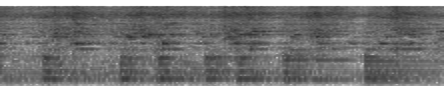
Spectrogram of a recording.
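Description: Đàn tính, the Tày long-necked gourd lute, plucked in a quick steady rhythm of about three notes a second, with small bells jingling in time with it, as in a Then ritual accompaniment.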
